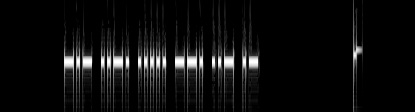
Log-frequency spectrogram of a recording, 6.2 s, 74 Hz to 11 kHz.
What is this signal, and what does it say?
Morse code, heard as a keyed tone, about 26 wpm, 700 Hz. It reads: KF5GUA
